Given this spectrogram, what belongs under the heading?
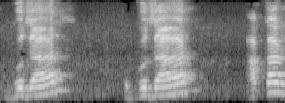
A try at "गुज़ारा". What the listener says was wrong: রায়ের পর আলিফ আছে না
